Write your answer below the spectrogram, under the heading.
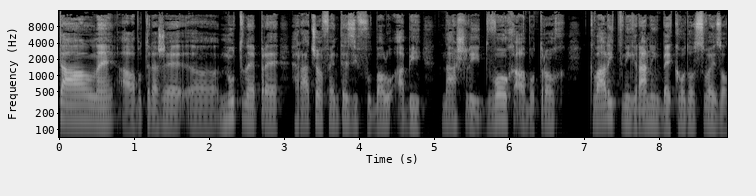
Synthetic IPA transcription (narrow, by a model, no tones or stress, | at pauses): aːlnɛa̰lɛbɔt̪ɛd̪aʒɛnut̪nɛːpɾɛɦɾaːt͡ʃɔʊfɛnt̪ɛziːfud̪̚baluʔa̰bi | naʃlid̪ʋɔɣa̰lɛbɔt̪ɾɔx | kʋalit̪niːɣɾaniːɣbɛkɔʊd̪ɔsʋɔjɛjzɔ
